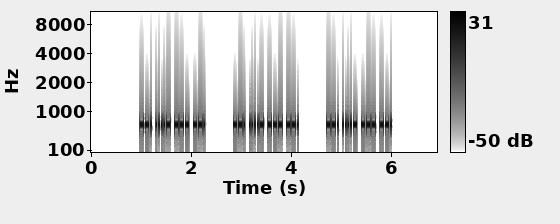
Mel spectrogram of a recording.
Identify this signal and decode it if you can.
Morse code, heard as a keyed tone, about 47 wpm, 700 Hz. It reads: G4OG G4OG G4OG
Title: DXCC-100 Call Signs - 4 Characters - Repeated 3x - 45wpm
